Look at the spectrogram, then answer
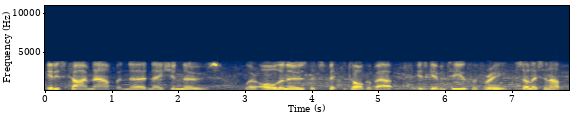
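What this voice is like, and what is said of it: Fake British accent. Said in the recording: “giving you my fake British accent”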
